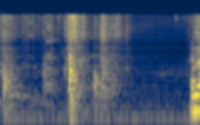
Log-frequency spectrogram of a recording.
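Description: A few short clinks and knocks of hard objects being handled and set down, bunched in the first second, the loudest about two-thirds of a second in.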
